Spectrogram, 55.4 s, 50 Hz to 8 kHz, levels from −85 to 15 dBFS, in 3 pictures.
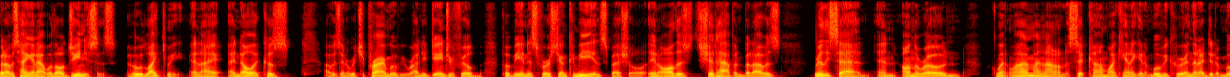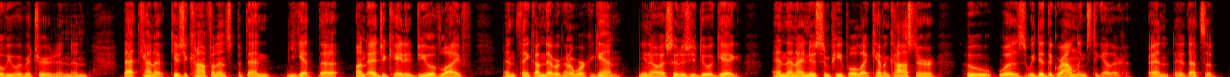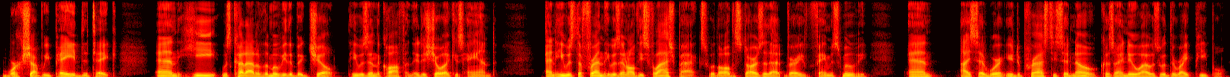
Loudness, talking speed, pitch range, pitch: -21 LUFS, 205 wpm, 85-100 Hz, 90 Hz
